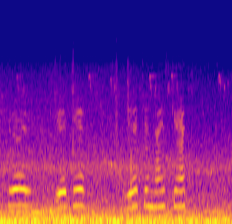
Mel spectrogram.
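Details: A female tuxedo cat, black and white, answers a person calling to it. Short arched, slightly nasal meows come in a quick series, mixed with an affectionate human voice and low background rumble.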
